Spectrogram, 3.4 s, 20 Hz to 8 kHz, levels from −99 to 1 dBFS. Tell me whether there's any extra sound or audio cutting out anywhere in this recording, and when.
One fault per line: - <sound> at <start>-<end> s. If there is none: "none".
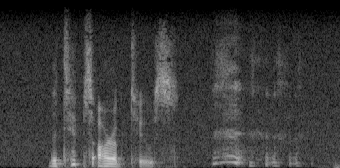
- laugh at 2.1-3.2 s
